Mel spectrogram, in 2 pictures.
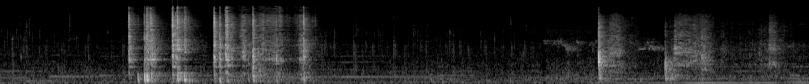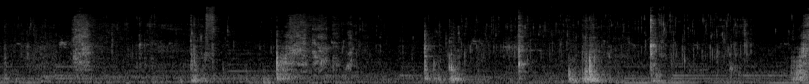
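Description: Metal spoon and fork clinking and scraping against a frying pan as cooked pasta is stirred into a thick white sauce. A burst of loud clatter comes about a second and a half in, then lighter taps and scrapes about once a second.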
